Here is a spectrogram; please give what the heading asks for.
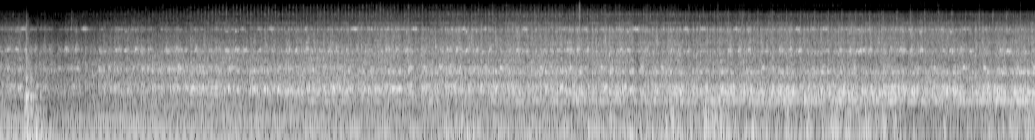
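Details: Petrol engine idling with a steady high squeal from the accessory belt slipping on its pulleys; belt replaced three times and bearings changed without help, before a dressing is applied to the belt.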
